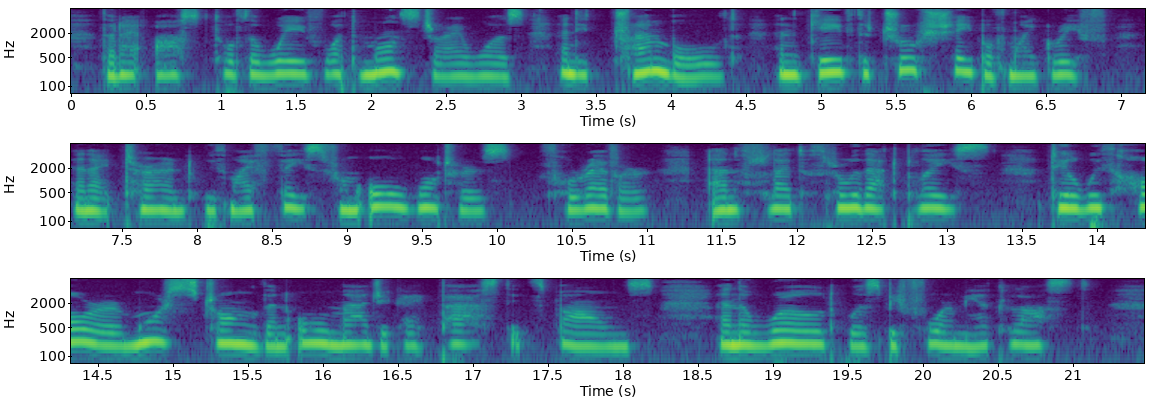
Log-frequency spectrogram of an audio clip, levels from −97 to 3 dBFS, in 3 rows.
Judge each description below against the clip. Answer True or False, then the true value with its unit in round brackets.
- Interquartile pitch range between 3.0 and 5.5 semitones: False (2.6 semitones)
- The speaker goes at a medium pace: True (155 wpm)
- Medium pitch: False (195 Hz)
